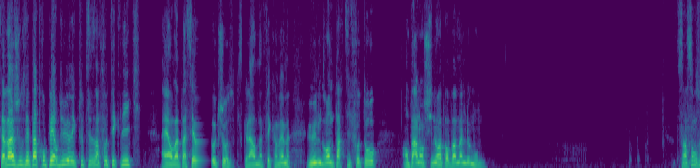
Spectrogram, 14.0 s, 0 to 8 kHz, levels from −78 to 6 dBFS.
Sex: male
